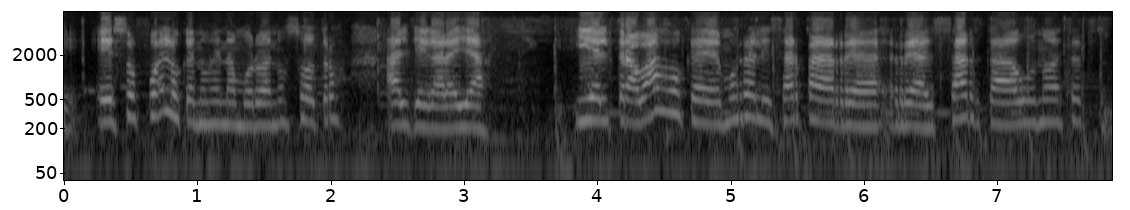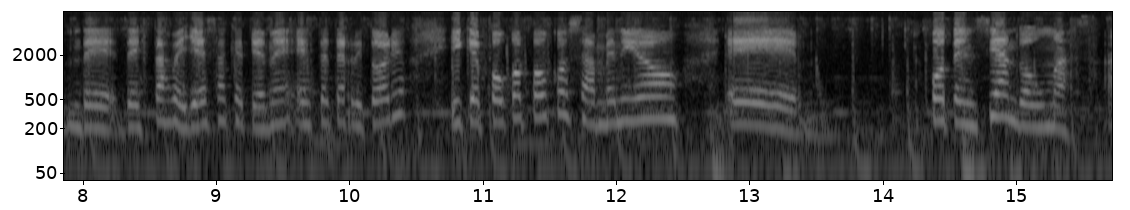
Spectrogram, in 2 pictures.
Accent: Caracas, Capital District, Venezuela; lo que nosotros como venezolanos, que nosotros como caribeños, nosotros como caraqueños, conocemos hoy del barrio 70

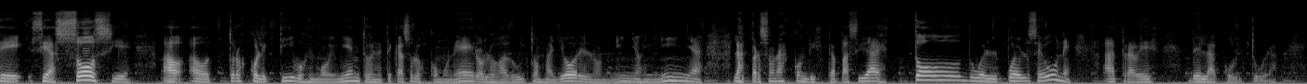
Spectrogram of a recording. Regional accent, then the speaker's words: Venezuela; Es para tratar de construir, reafirmar nuestra identidad como venezolano

